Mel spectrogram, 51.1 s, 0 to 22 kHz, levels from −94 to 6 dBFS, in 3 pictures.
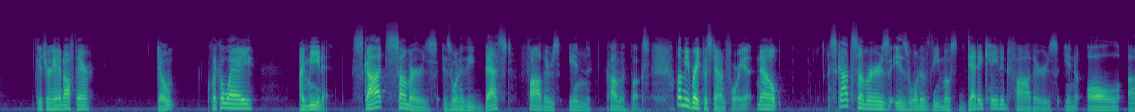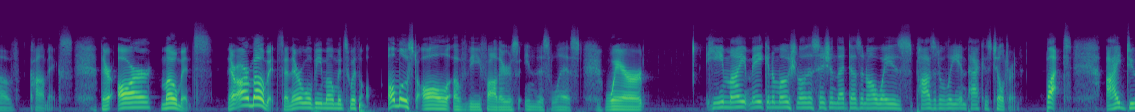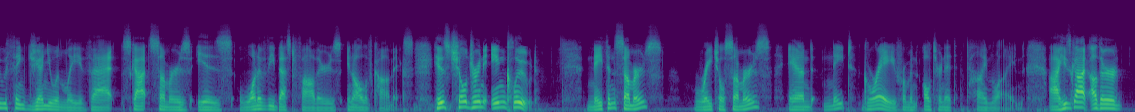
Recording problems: muffled; slightly; fading above 4 kHz

